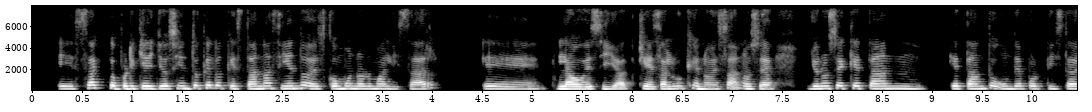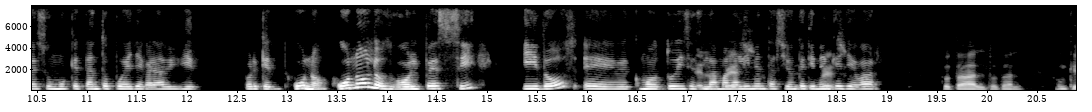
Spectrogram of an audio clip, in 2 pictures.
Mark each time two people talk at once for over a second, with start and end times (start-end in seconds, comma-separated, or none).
17.1-18.7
